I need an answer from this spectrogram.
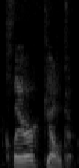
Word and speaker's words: Gelder: this fabulous book Robin octopus and Friends by Claire gelder yep that's how you say it Claire Gilda I got this uh at uh Joanne's I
